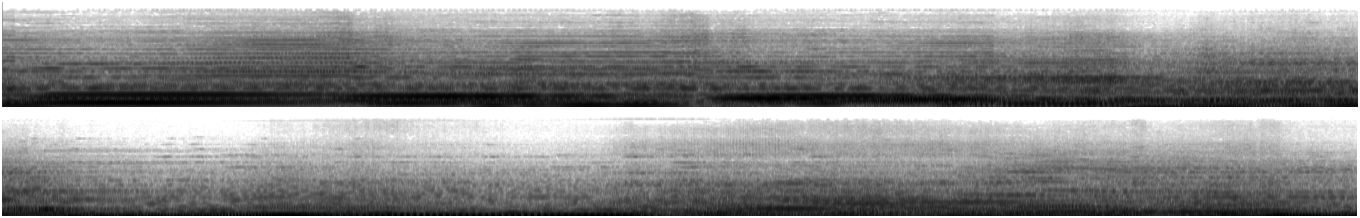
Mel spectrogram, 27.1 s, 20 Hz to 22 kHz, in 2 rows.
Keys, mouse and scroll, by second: 0.4 e, 2.0 click, 4.2-8.5 shift+middle drag, 5.1 ctrl+s, 5.8-6.8 scroll up 2, 6.8 e, 8.5 click, 10.1 shift+middle click, 10.9-12.4 ctrl+right drag, 12.4 g, 13.9 click, 14.4 e, 16.2 click, 16.7 e, 18.2 click, 18.7 e, 19.4 click, 19.6 scroll down 2, 19.8-23.6 shift+middle drag, 20.6-22.8 scroll up 2, 22.8 e, 23.6 click, 23.9-27.0 shift+middle drag, 24.7 e, 27.0 click.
